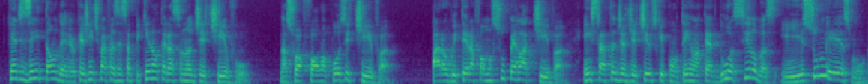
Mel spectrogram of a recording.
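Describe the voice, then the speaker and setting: A man with a Brazilian Portuguese accent gives a patient English grammar lesson. He repeats points, asks rhetorical questions and slowly sounds out the English examples. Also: sits high, darkish tone. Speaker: English teacher.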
